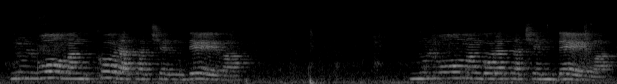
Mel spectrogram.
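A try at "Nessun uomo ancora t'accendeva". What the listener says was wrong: Yeah, don't pronounce the de so much. Null'uomo ancora t'accendeva.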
